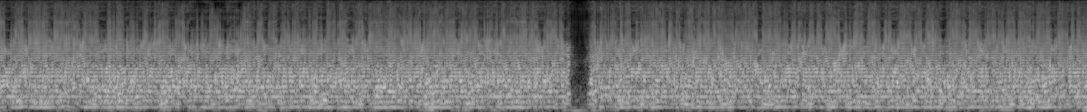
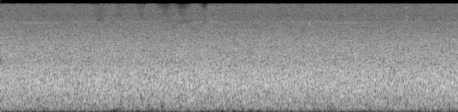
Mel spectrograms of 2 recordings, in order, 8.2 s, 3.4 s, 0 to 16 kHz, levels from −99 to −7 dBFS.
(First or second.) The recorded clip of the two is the second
